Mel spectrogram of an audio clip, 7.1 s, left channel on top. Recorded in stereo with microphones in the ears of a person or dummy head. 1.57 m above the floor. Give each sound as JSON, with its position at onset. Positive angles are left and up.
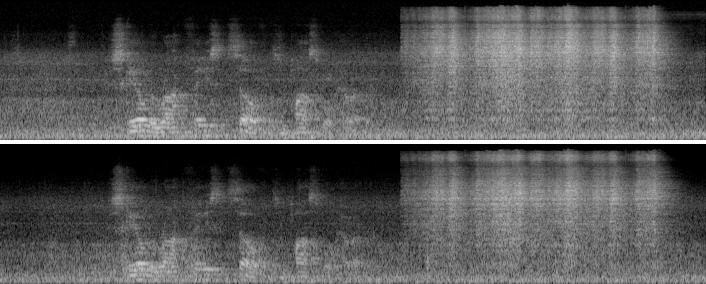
{"t": 1.1, "sound": "a man speaking", "side_deg": 0, "distance_m": 0.6}
{"t": 4.0, "sound": "tearing paper", "side_deg": -5, "distance_m": 1.2}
